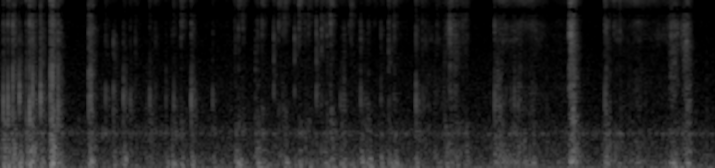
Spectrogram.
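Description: Long grey acrylic nails tap and scratch the top brown leather trim and coated canvas body of a medium Michael Kors monogram handbag with brown leather handles, hollow and partly filled. Quiet, rapid, dry clicks and scrapes patter unevenly over a steady low hum, each tap dying away almost at once.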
